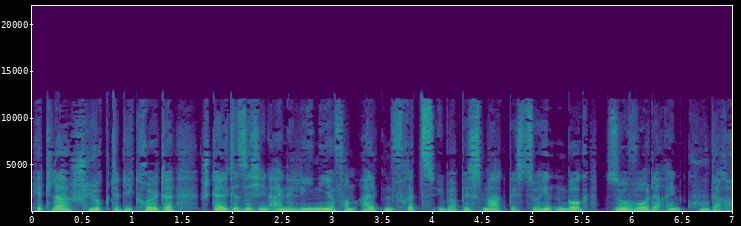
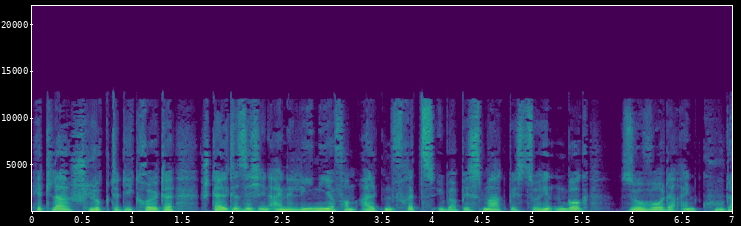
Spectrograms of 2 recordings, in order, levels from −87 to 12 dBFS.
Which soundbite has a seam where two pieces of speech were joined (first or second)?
first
